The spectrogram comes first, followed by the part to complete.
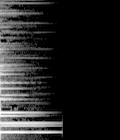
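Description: Notification-bell 'ding' sound effect, struck just before, ringing on in several clear tones that fade and then cut off abruptly about a second and a quarter in.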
